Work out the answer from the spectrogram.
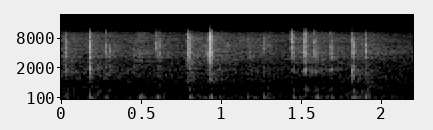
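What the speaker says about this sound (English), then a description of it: "Oh my god, I'm having so many issues typing." Quick, uneven keystrokes clatter on a computer keyboard, close and fairly quiet, with short bursts and brief pauses.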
